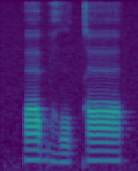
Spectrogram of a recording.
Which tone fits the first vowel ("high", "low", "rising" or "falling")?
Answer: high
